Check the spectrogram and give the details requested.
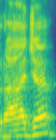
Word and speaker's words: Raja: Porque eu falo Raja, porque, bom, é assim que Raja é uma palavra do sânscrito, né? Então, tem que ser pronunciado assim, né? Raja.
